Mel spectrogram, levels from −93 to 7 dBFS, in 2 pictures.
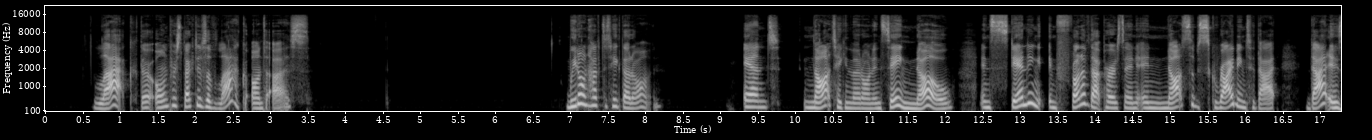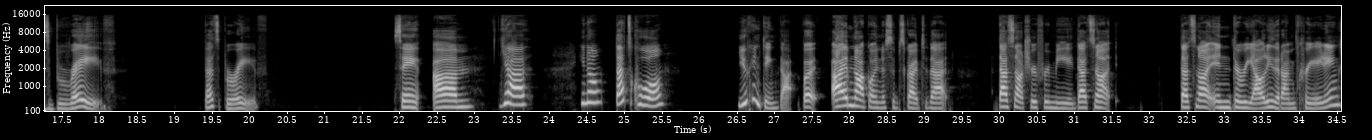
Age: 20-39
